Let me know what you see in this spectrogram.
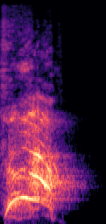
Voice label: Attack Heavy, Soldier Male; Dendrit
